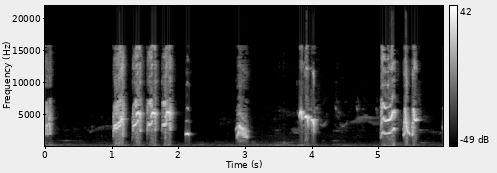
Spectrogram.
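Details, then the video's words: Oriental magpie-robin training song: a quick series of four harsh buzzy notes, a short chip, a scratchy note, then more rasping notes after a pause. "MASTERAN KACER DAN TERAPI"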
